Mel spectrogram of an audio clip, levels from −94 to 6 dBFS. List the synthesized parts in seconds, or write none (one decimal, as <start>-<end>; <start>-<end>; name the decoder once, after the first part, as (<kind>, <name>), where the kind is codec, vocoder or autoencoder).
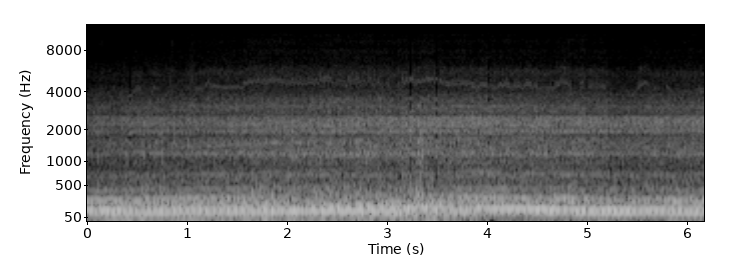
none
